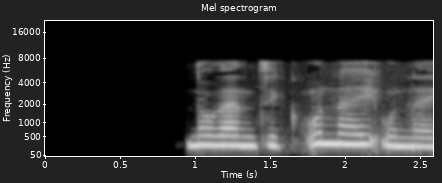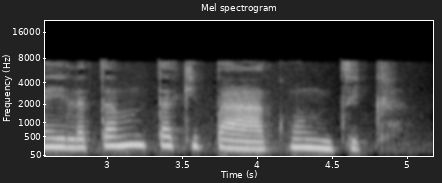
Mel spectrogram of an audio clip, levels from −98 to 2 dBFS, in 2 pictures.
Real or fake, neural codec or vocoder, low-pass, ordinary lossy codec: real; none; 7.2 kHz; AAC, 32 kbps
